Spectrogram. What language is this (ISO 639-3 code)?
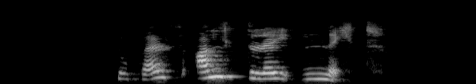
isl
